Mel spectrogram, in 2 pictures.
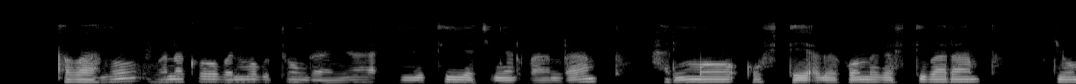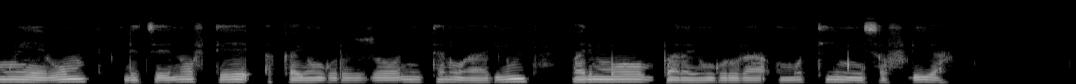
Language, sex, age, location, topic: Kinyarwanda, male, 25-35, Nyagatare, health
